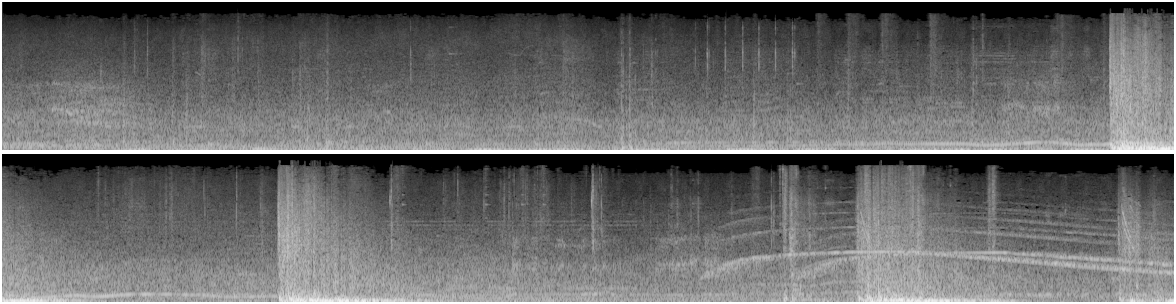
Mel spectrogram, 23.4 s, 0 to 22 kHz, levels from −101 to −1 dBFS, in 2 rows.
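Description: Hard clipping occurs at 11.08–12.11 s, 14.48–15.44 s and 20.35–21.18 s, overdriven about 7, 9 and 6 dB. A stage ran out of range and cut peaks flat, adding high harmonics heard as fuzz on loud sound. Unlike soft saturation, it starts abruptly.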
